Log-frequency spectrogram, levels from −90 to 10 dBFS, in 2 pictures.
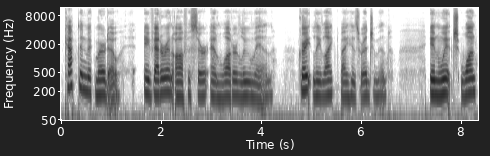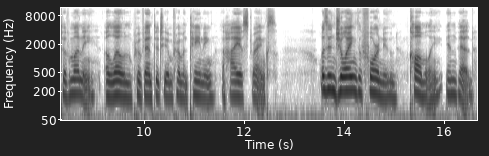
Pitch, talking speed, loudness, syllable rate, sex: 165 Hz, 120 wpm, -19 LUFS, 4.4 syllables/s, female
